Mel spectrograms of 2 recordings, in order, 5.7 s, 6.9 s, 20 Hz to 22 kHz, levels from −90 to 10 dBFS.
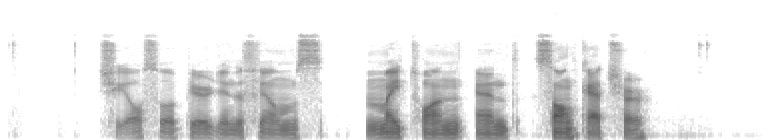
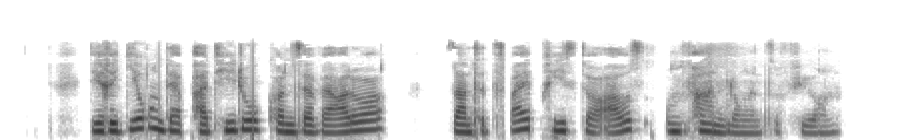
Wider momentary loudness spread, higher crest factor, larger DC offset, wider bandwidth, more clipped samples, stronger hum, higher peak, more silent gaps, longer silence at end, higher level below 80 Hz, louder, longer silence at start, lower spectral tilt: about the same, 14 LU vs 14 LU; first, 26 dB vs 18 dB; neither; first, 9.4 kHz vs 7.8 kHz; neither; neither; second, -10 dBFS vs -4 dBFS; second, none vs 2.91-3.05 s, 3.19-3.35 s; first, 0.85 s vs 0.65 s; about the same, -58 dBFS vs -58 dBFS; second, -33 LUFS vs -22 LUFS; about the same, 0.75 s vs 0.7 s; about the same, -5 dB/octave vs -6 dB/octave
